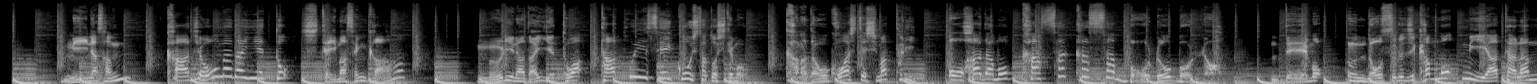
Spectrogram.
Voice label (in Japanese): 少しコミカル通販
